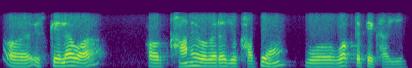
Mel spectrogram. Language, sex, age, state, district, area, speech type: Urdu, male, 30-45, Bihar, Araria, urban, conversation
